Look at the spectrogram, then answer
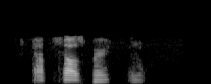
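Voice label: Raleigh Police Southeast District Dispatch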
